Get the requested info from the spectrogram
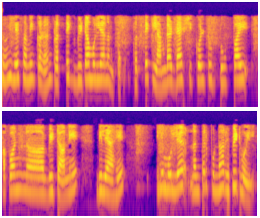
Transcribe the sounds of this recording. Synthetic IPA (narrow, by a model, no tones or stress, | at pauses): ɽ̃uːnɦesəmikəɾəɳpɾət̪jekbiʈamulːjanənt̪əɾpɾət̪jeklæ̃mɖaɖæɕikʋəlʈuʈupaiapəɳbiʈane | d̪ileaɦe | ɦemuljanənt̪əɾpun̤ːaɾipiːʈɦoiːl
